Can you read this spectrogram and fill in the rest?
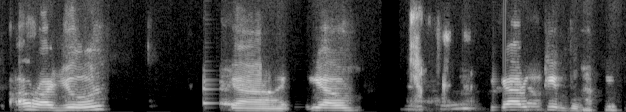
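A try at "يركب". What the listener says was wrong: Rakiba ya rakibu. Betul dah tu.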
